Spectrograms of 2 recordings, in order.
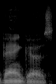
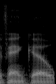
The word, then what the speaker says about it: Van Gogh: vargo so it's like in in america you should say van gogh but it's the announcement which i say yeah and then you get the the brits who say vangog and i'm just like whoa guys thank god yeah even i know that's wrong you know at least when we say vanco we're at least following the rules of english so but yeah hey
